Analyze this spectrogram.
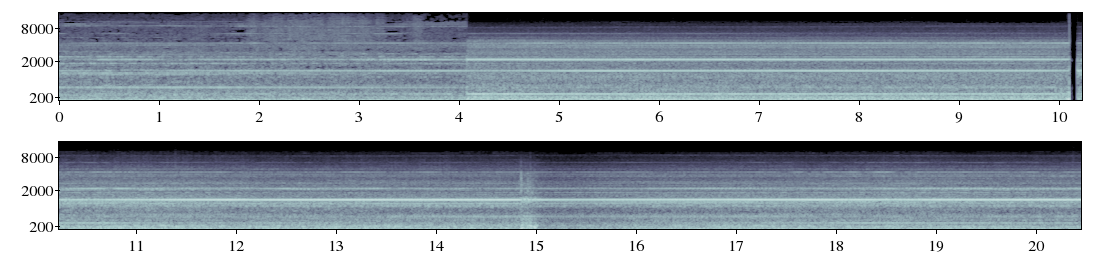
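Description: A helicopter engine and rotor roar steadily from inside the cabin.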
